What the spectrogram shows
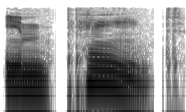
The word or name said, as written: impaint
